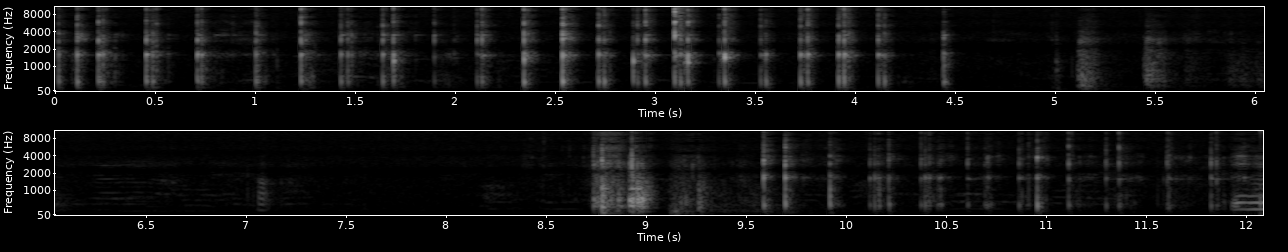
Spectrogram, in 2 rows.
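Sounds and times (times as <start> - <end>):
tapping on glass jar: 0.0 - 4.6, 8.8 - 12.0.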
